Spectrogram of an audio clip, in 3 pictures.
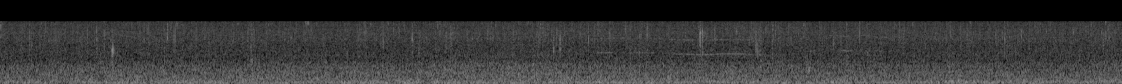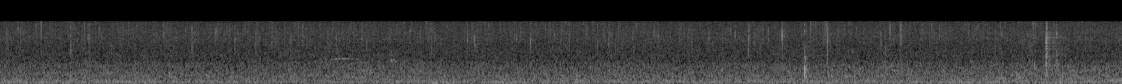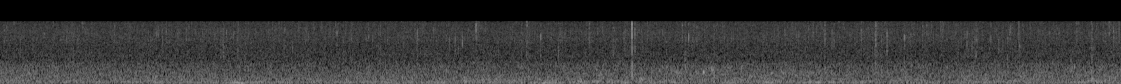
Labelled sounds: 6.7	7.5	killer whale, northern resident, G clan, 1.4 to 3.2 kHz

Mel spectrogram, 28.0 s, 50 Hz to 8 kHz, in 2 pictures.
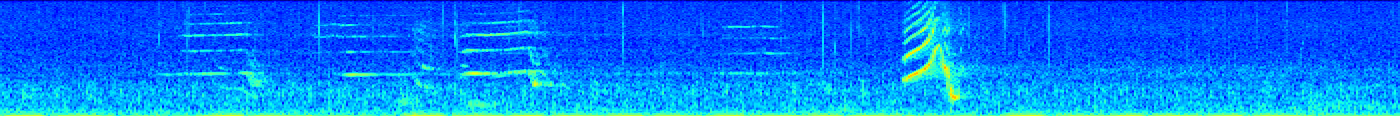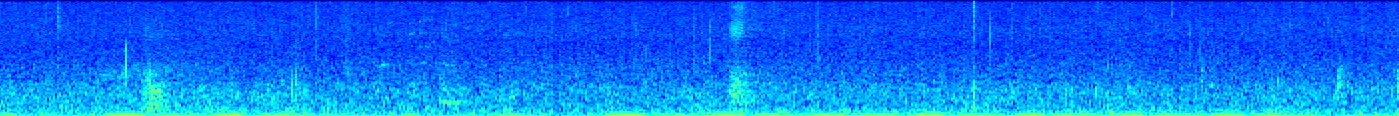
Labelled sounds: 3.1	4.5	killer whale, southern resident, J pod, call S03, 0.23 to 8.0 kHz
9.0	9.7	killer whale, southern resident, J pod, call S12, 0.31 to 8.0 kHz
10.0	15.0	vessel noise, 0 to 8.0 kHz
17.7	18.7	killer whale, southern resident, 0.15 to 4.8 kHz
21.3	21.5	killer whale, southern resident, J pod, call S05, 0.12 to 8.0 kHz

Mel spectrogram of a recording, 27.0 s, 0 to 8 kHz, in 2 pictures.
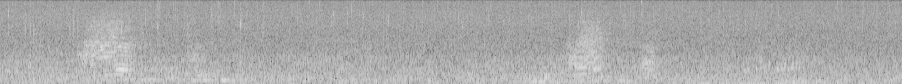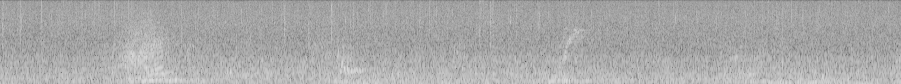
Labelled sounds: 1.2	2.0	humpback whale, 0.91 to 1.8 kHz
15.4	15.8	humpback whale, 0.84 to 1.3 kHz

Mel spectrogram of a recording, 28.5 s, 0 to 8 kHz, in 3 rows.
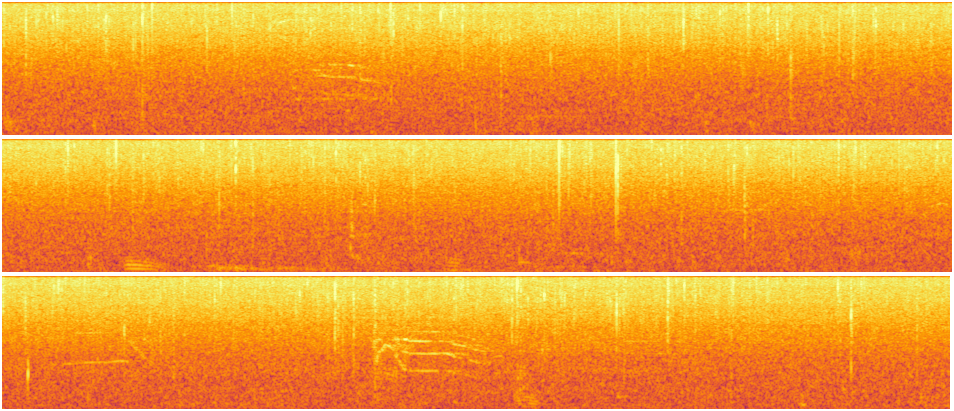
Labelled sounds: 3.2	3.6	killer whale, Bigg's (transient), 1.3 to 1.5 kHz
19.8	20.3	killer whale, Bigg's (transient), 1.0 to 1.2 kHz
22.9	23.9	killer whale, Bigg's (transient), 0.81 to 1.9 kHz

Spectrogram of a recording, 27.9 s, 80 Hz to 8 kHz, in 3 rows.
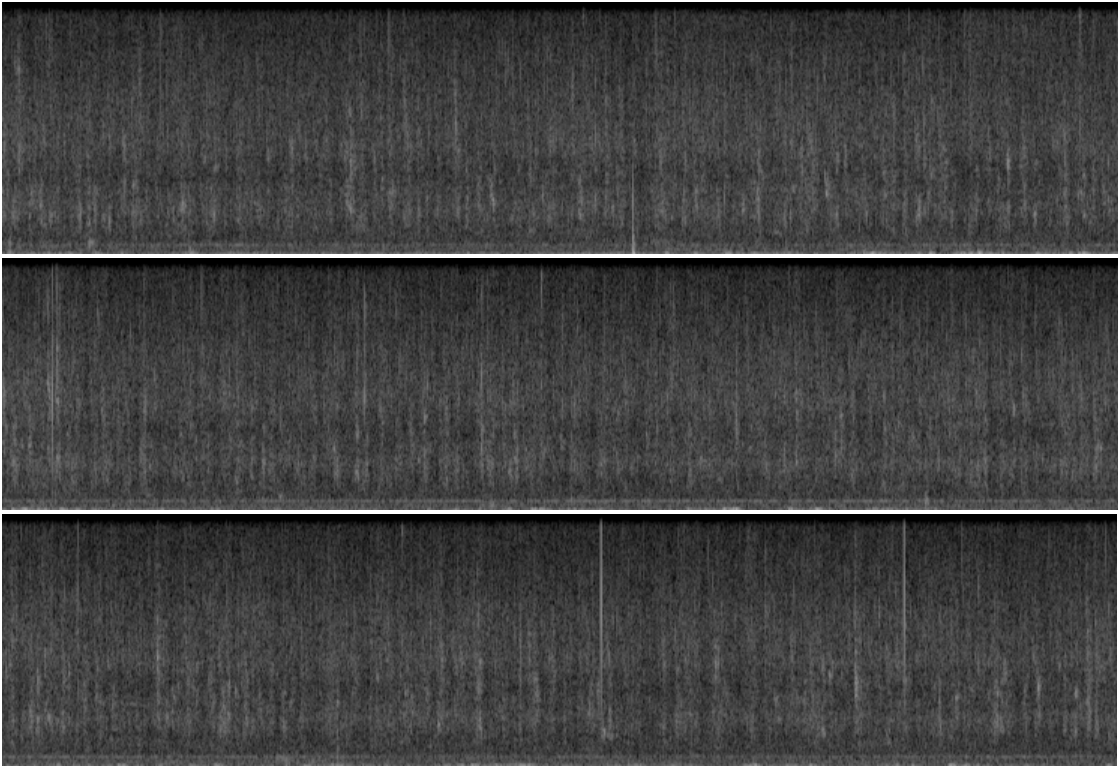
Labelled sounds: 22.2	27.4	killer whale, southern resident, 5.5 to 8.0 kHz

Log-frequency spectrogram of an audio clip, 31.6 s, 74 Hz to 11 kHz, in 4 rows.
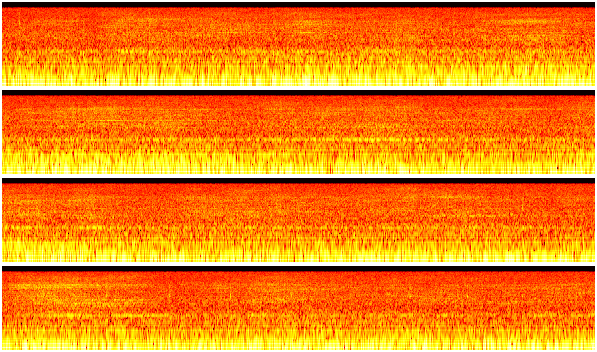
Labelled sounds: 8.2	8.5	vessel noise, 2.7 to 2.9 kHz
18.8	19.1	vessel noise, 2.8 to 3.0 kHz
23.8	24.1	vessel noise, 3.4 to 3.6 kHz

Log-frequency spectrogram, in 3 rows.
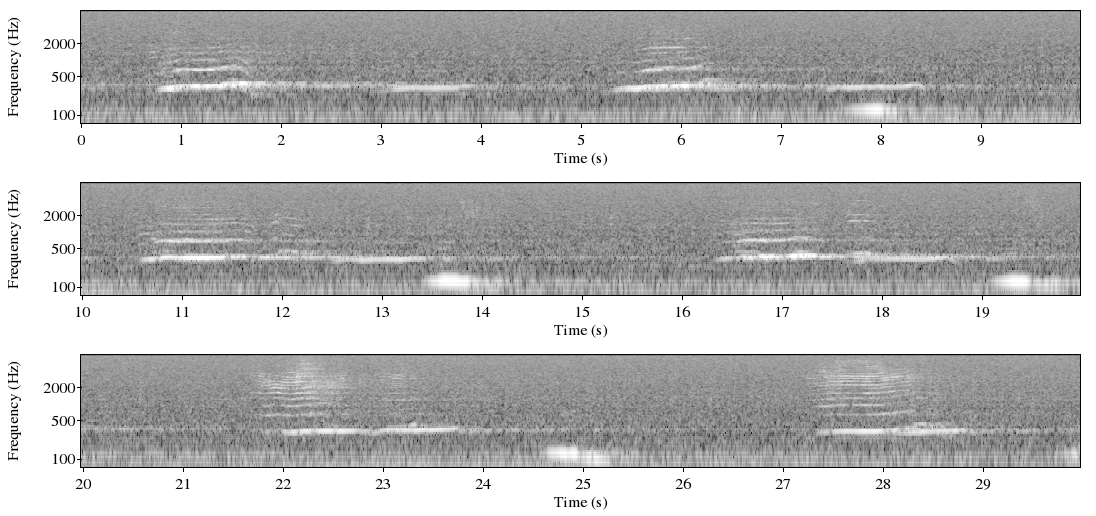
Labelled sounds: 1.1	1.4	humpback whale, 0.96 to 1.1 kHz
5.6	6.1	humpback whale, 1.6 to 1.8 kHz
10.8	11.3	humpback whale, 0.96 to 1.5 kHz
16.6	18.0	humpback whale, 0.80 to 2.1 kHz
21.7	22.4	humpback whale, 0.90 to 3.3 kHz
23.1	23.4	humpback whale, 1.2 to 1.4 kHz
27.3	28.9	humpback whale, 0.86 to 6.2 kHz

